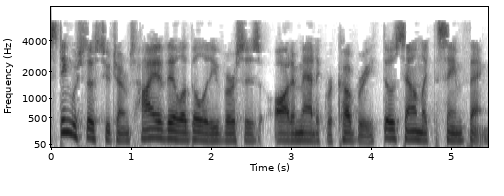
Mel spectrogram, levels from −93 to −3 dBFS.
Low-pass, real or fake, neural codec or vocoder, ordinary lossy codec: 7.2 kHz; fake; codec, 16 kHz, 0.3 kbps, FocalCodec; MP3, 24 kbps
